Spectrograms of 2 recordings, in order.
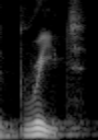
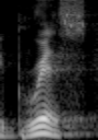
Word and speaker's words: brit: Covenantal community, the word covenant, of course, from Hebrew is brit. What happens at Mount Sinai is that we think about brit, or if you have Ashkenazi pronunciation, you say bris.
